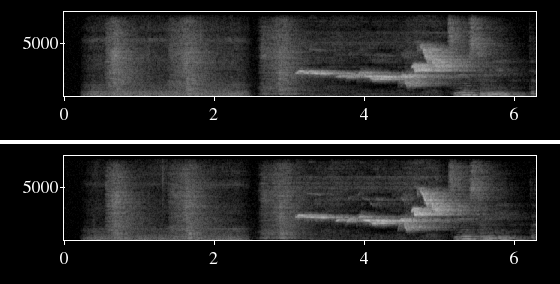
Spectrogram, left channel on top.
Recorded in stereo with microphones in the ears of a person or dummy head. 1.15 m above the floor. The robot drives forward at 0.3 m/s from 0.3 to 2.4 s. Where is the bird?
40° right (ahead or behind), 0.6 m.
